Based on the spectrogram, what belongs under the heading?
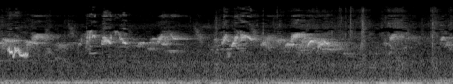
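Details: Red-whiskered bulbul kept in a cage, giving rapid chattering, warbled song phrases one after another, slightly rising and falling, over a constant low background rumble.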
